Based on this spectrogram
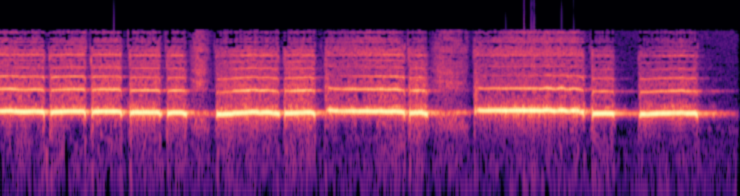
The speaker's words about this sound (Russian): Эти свистульки сделаны из кокосовых орехов. Всего-то два отверстия.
